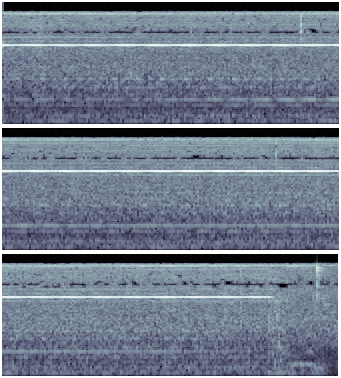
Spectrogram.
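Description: Stepper motors of a DIY CNC router driving the axes along their lead screws in a homing move: a steady machine whine with a high tone above it. It cuts off near the end as the move finishes.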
